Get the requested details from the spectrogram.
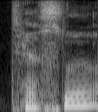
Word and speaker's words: Texel: Aber es wird eigentlich Texel ausgesprochen. Genau, Texel, genau.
